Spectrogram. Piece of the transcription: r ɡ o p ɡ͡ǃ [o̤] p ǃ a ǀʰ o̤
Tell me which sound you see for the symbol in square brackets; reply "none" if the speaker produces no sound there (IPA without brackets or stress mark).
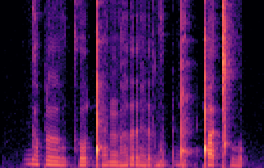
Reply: o̤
